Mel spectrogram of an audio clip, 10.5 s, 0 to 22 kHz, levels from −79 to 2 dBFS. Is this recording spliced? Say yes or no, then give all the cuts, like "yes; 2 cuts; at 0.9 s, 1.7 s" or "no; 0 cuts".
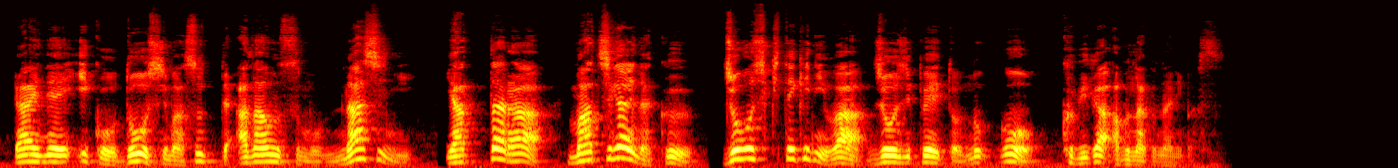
yes; 3 cuts; at 3.3 s, 4.2 s, 5.3 s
